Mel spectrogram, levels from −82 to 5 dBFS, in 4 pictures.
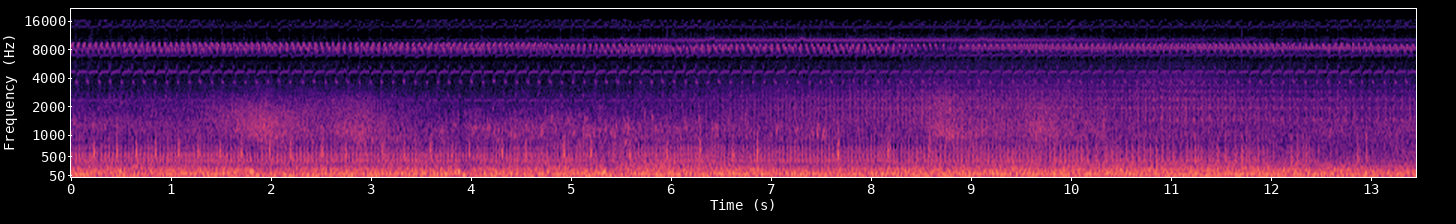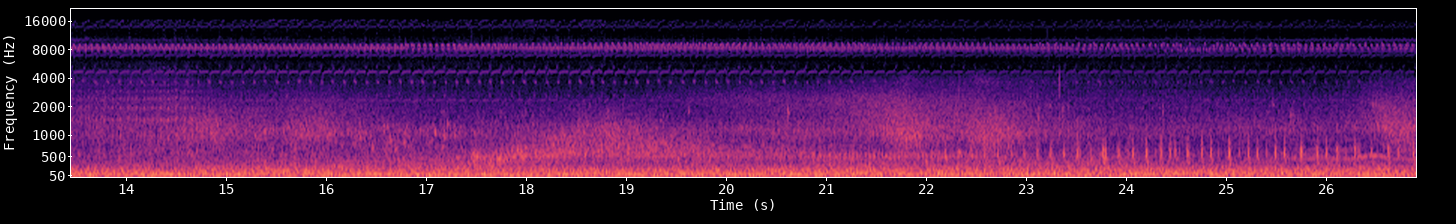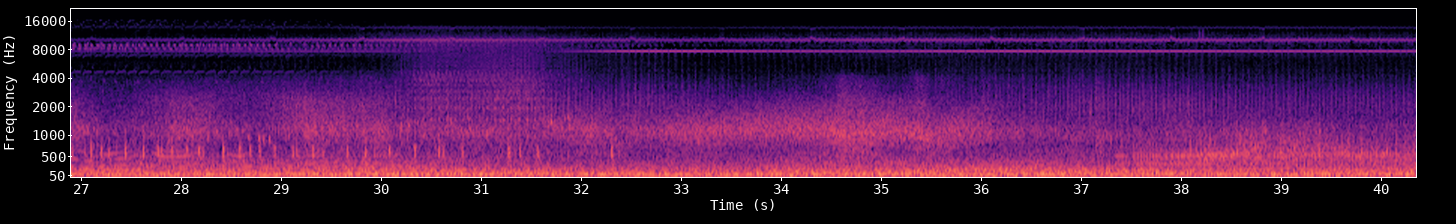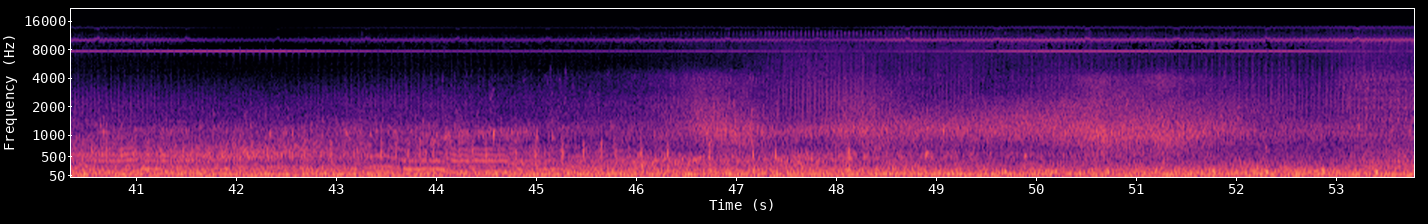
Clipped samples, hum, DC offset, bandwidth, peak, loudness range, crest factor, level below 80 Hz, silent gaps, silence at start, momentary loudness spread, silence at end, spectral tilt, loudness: under 0.1%; none; under 0.1%; 17 kHz; -8 dBFS; 1 LU; 14 dB; -28 dBFS; none; 0 s; 2 LU; 0 s; -6 dB/octave; -24 LUFS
